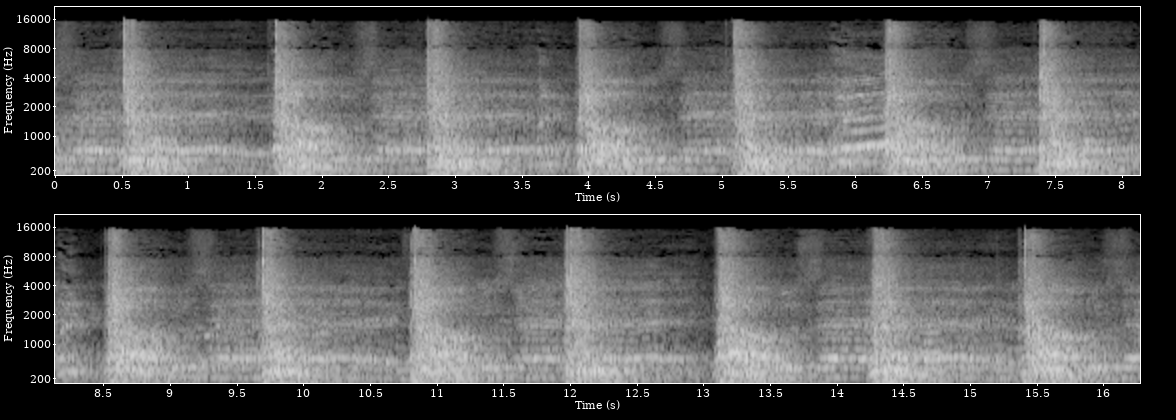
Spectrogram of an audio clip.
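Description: A crowd of young men chant loudly together.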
